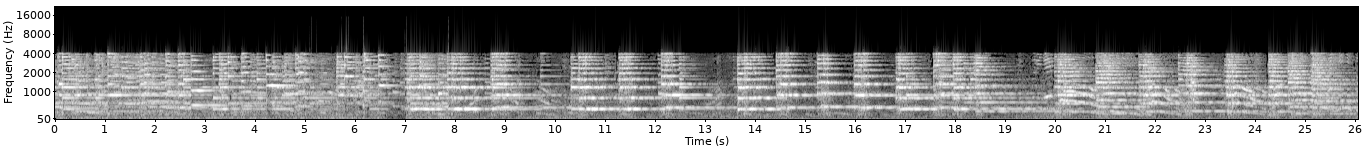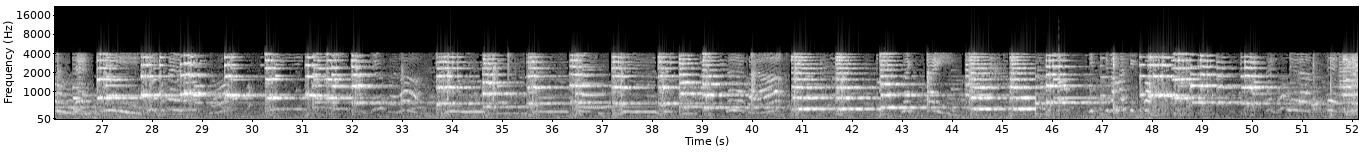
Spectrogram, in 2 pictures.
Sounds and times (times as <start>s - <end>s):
Plucked string instrument: 0.0s - 52.1s.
